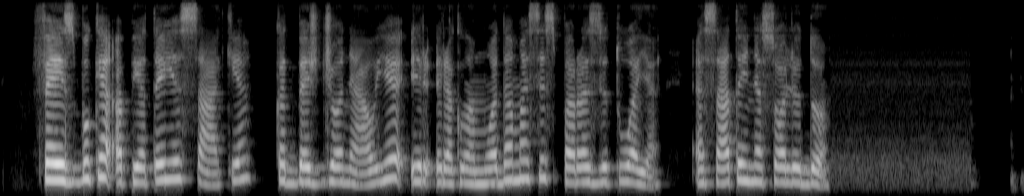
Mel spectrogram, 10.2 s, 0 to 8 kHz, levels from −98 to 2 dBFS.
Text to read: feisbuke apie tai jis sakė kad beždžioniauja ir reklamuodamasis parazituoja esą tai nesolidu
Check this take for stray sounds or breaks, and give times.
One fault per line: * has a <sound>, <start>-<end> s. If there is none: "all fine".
all fine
